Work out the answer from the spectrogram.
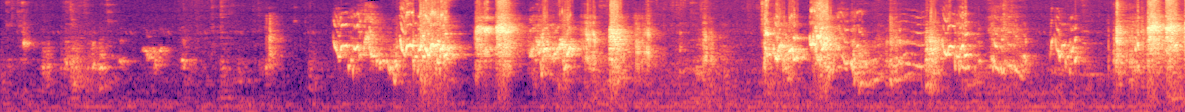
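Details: Budgerigars in breeding season, their mating-time calls used to stimulate females to lay eggs: a quieter start, then from under two seconds in a dense stream of harsh squawks and rapid chirps.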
